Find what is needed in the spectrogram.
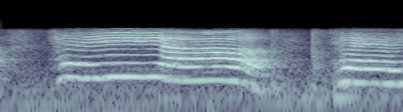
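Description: A woman singing a wordless line unaccompanied: a held note that slides down in pitch at its end, a short breath, then the next note beginning near the end.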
